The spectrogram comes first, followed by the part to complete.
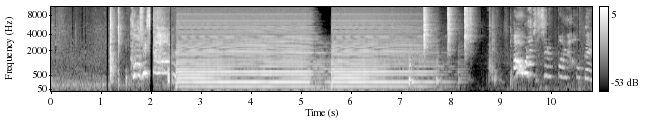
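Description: Hockey goal horn sounding for a goal: one deep, steady horn tone lasting about six seconds, with a brief dip midway. It is preceded by a few sharp knocks.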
